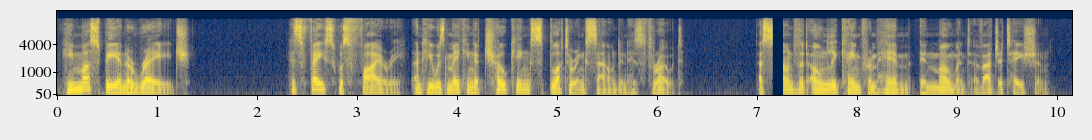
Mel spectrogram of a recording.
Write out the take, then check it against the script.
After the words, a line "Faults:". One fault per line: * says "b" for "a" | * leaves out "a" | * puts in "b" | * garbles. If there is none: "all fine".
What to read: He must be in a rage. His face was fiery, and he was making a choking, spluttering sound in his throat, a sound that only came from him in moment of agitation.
He must be in a rage. His face was fiery, and he was making a choking, spluttering sound in his throat, a sound that only came from him in moment of agitation.
Faults:
all fine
